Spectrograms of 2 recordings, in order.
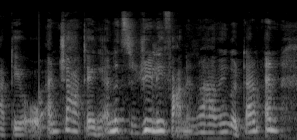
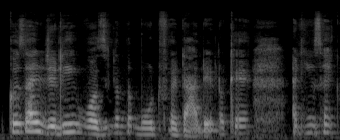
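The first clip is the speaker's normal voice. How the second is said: normal talking voice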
